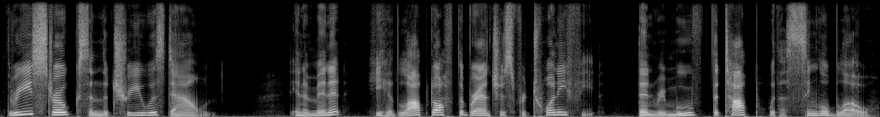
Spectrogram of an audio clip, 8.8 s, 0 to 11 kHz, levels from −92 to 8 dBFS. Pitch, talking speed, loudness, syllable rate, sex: 175 Hz, 185 wpm, -21 LUFS, 5.0 syllables/s, female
